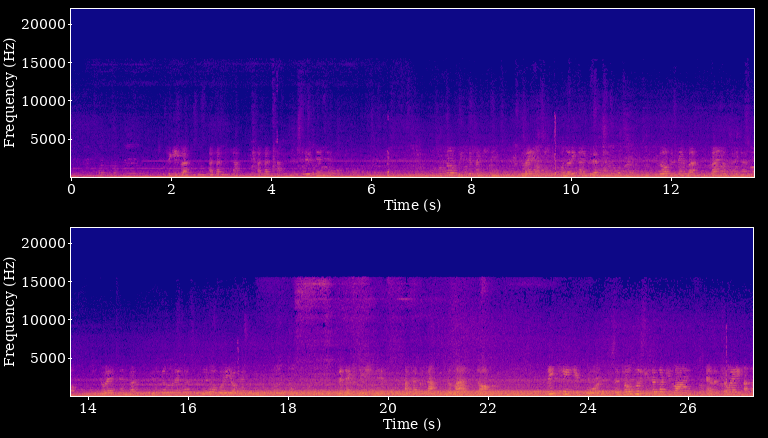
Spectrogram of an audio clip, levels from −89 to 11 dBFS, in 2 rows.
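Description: Brief glitches at 4.09, 6.31, 9.66, 16.97 and 26.74 s, each about 40 ms long, come from damaged data in a compressed stream, where the decoder misreads corrupted frames and loses sync.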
